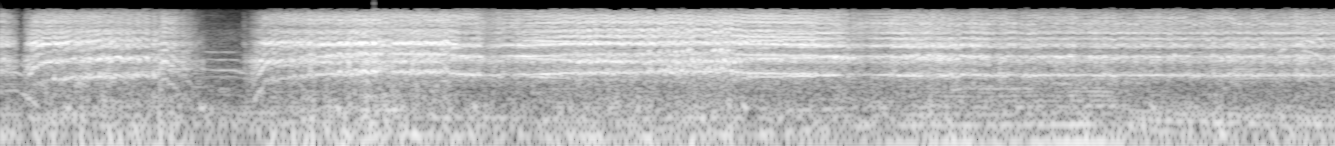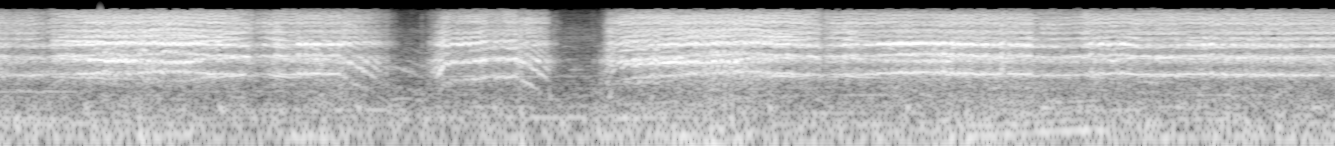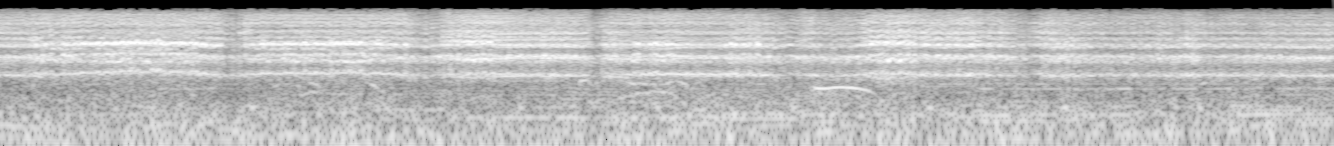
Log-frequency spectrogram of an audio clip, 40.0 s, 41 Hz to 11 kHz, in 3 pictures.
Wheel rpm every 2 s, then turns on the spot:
110, 100, 160, 160, 160, 160, 160, 160, 100, 80, 150, 160, 160, 160, 160, 160, 160, 160, 160, 160.
16-18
